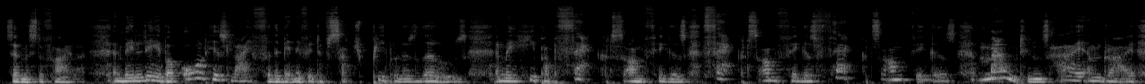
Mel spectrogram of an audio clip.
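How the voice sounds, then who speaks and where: A man playing a fussy, indignant economist who scolds in sharp high outbursts. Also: lightly acted.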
